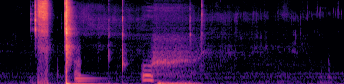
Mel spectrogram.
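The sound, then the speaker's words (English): A short hiss and a sharp click as a can of Good & Gather Ginger Peach Sparkling Water is cracked open, followed by a brief fizzing rustle, then a voice gives a short exclamation. “Well, you guys heard that bubbly?”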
